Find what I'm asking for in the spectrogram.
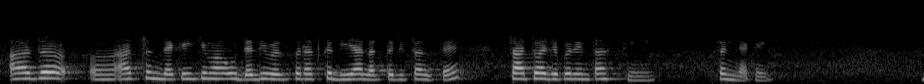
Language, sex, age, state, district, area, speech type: Marathi, female, 18-30, Maharashtra, Kolhapur, urban, conversation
